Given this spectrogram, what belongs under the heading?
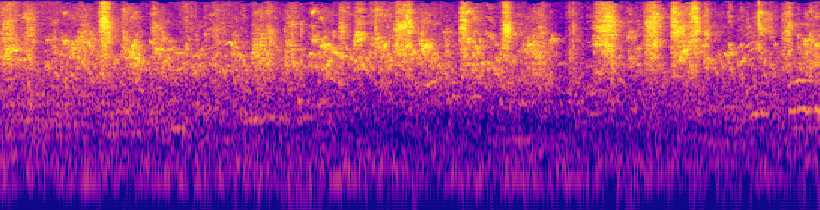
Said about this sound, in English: I'm standing in a caged aviary kind of place, and at the moment they look like lots and lots of zebra finches and budgerigars.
